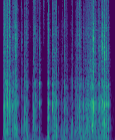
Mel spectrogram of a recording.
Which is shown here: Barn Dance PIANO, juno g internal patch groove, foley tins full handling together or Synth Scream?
foley tins full handling together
